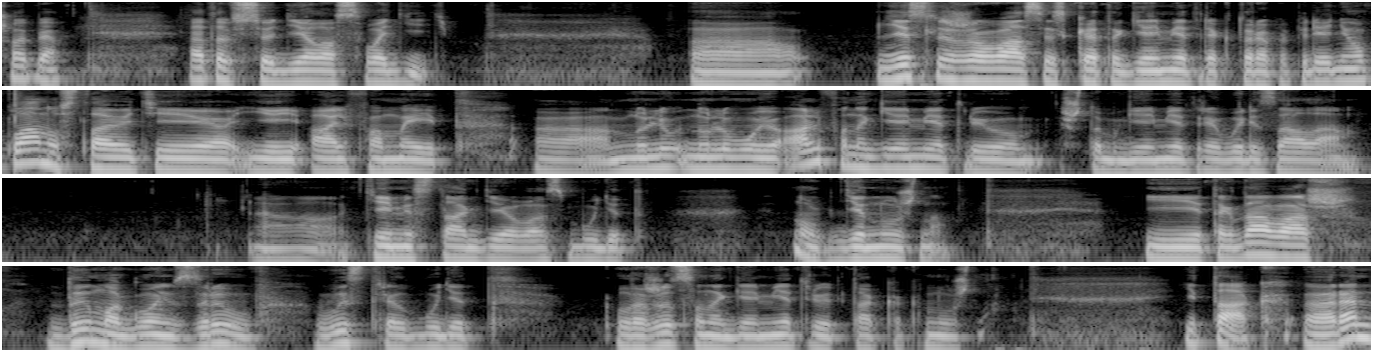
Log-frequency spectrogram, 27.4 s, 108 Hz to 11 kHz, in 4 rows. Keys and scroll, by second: 25.6 p.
